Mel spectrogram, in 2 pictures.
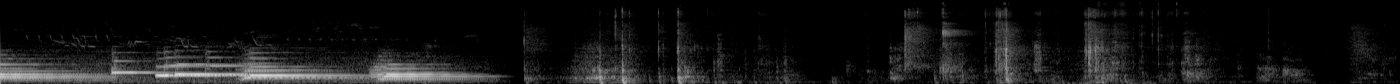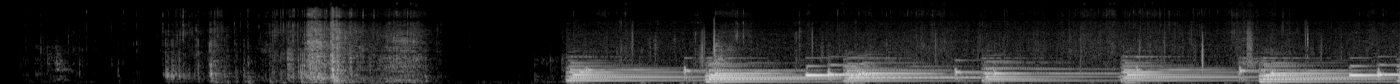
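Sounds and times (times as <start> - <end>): packaging crinkling and rustling: 5.8 - 12.9, 13.6 - 18.5, 19.4 - 28.0.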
